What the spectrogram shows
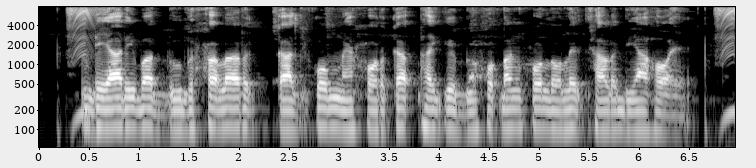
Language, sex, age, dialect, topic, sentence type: Bengali, male, 25-30, Jharkhandi, agriculture, statement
